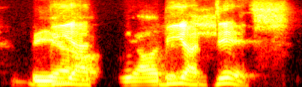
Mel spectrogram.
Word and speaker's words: Biadasz: And thanks to everybody who jumped in and gave us the proper pronunciations. I think it's Biadasz.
